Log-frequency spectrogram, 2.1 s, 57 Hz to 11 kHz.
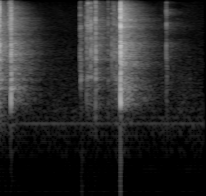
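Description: An old lever-action rifle owned for about 35 years is worked at home during a hunter's final gun check, giving a handful of sharp metallic clacks and clicks in uneven bursts with quiet gaps between.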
